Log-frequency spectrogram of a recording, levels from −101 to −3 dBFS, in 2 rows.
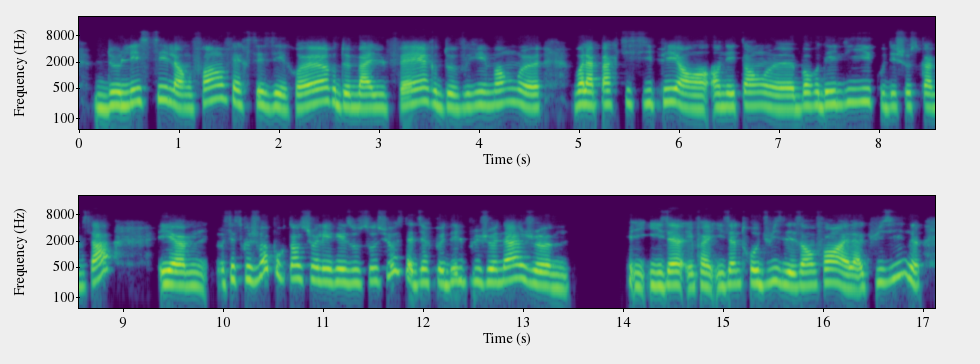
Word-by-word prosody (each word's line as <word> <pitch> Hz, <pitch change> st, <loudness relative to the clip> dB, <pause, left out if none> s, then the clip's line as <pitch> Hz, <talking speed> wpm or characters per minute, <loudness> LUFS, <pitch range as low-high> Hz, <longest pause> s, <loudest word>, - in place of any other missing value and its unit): de 180 Hz, +3 st, 0 dB
laisser 250 Hz, +6 st, -1 dB
l'enfant 230 Hz, +8 st, 0 dB
faire 235 Hz, -7 st, -2 dB
ses 200 Hz, -3 st, -3 dB
erreurs, 200 Hz, +8 st, +2 dB
de 195 Hz, -1 st, 0 dB
mal 180 Hz, 0 st, +1 dB
faire, 230 Hz, +4 st, 0 dB
de 190 Hz, 0 st, -2 dB
vraiment, 210 Hz, +6 st, -3 dB
heu, 180 Hz, -1 st, +3 dB, 0.3 s
voilà, 210 Hz, 0 st, +5 dB
participer 220 Hz, +2 st, -2 dB
en 175 Hz, -2 st, +2 dB
en 190 Hz, +1 st, -1 dB
étant, 200 Hz, +1 st, -1 dB
heu, 170 Hz, -1 st, +2 dB
bordélique 215 Hz, +6 st, -2 dB
ou 190 Hz, -, -7 dB
des 190 Hz, +1 st, -6 dB
choses 200 Hz, +1 st, -8 dB
comme 185 Hz, -2 st, -2 dB
ça. 225 Hz, -, +3 dB, 0.5 s
Et 205 Hz, -, +5 dB
hem, 190 Hz, -3 st, +4 dB, 0.2 s
c'est 215 Hz, +5 st, 0 dB
ce 260 Hz, -, -12 dB
que 265 Hz, -, +1 dB
je 245 Hz, -, -2 dB
vois 230 Hz, -, +2 dB
pourtant 275 Hz, -3 st, -1 dB
sur 265 Hz, -1 st, -2 dB
les 235 Hz, -1 st, +3 dB
réseaux 220 Hz, -1 st, +1 dB
sociaux, 240 Hz, -, -5 dB
c'est-à-dire 225 Hz, +2 st, -1 dB
que 220 Hz, -, 0 dB
dès 225 Hz, +4 st, -2 dB
le 240 Hz, -, -5 dB
plus 235 Hz, -1 st, -6 dB
jeune 230 Hz, +1 st, +1 dB
âge 265 Hz, -2 st, +3 dB
hem, 185 Hz, -5 st, +2 dB, 0.6 s
ils 180 Hz, -2 st, -3 dB
ils 190 Hz, 0 st, 0 dB
in 200 Hz, 0 st, +7 dB
enfin, 180 Hz, +1 st, 0 dB
ils 185 Hz, +4 st, -2 dB
introduisent 215 Hz, +2 st, 0 dB
les 190 Hz, -1 st, +3 dB
enfants 195 Hz, +4 st, +2 dB
à 220 Hz, -6 st, +5 dB
la 165 Hz, +1 st, +2 dB
cuisine 235 Hz, -, -3 dB
210 Hz, 195 wpm, -23 LUFS, 190-235 Hz, 0.6 s, in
